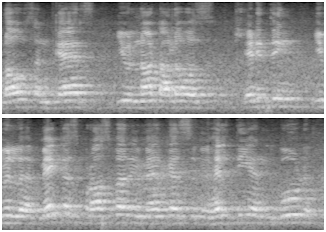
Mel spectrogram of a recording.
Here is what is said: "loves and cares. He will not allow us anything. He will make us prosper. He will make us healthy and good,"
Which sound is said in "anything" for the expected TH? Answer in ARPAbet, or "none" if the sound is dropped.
T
